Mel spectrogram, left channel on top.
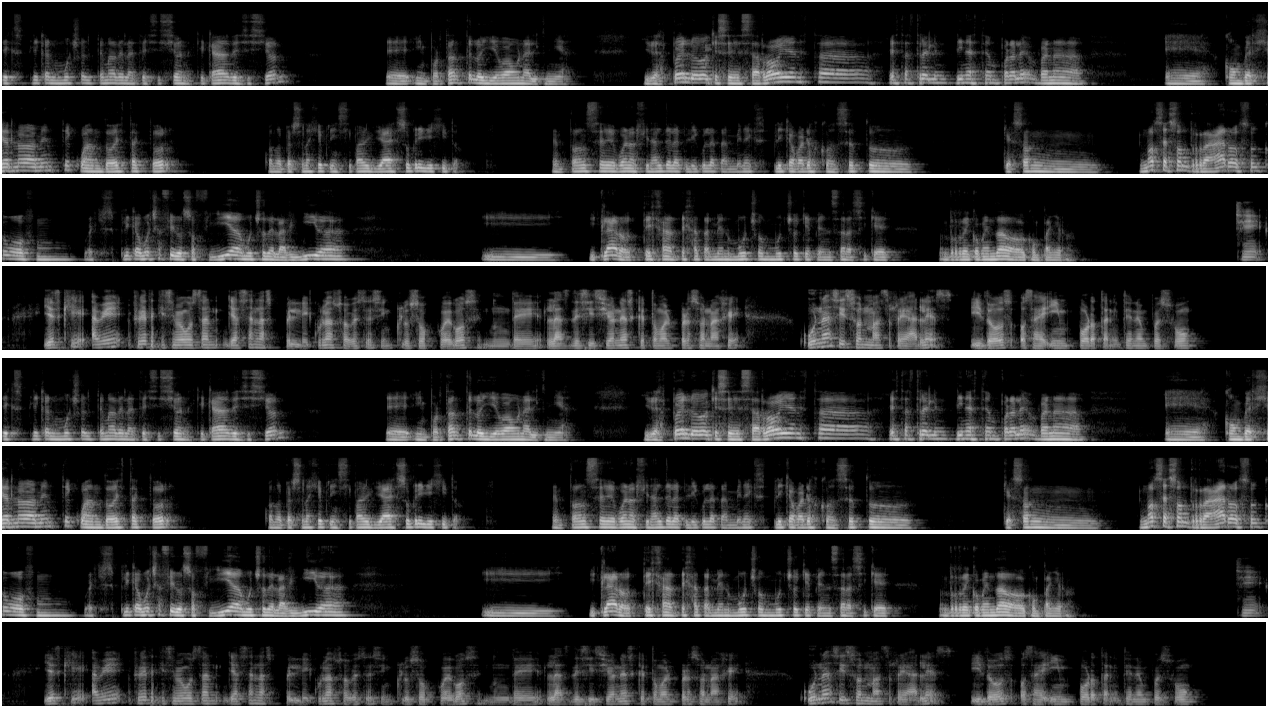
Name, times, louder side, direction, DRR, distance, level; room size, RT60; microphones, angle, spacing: voice 1, 0.0-2.9 3.8-5.7 6.4-10.9 11.6-14.4 15.3-17.2 18.2-21.8 22.7-23.7 24.0-28.9 30.1-30.9 31.2-34.2 34.7-36.0, right 2 dB, 15° right, 0.3 m, -22 dB
voice 2, 37.7-45.6 46.0-49.9, left 4 dB, 55° left, 0.7 m, -29 dB
13.0 x 5.1 x 3.0 m
head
